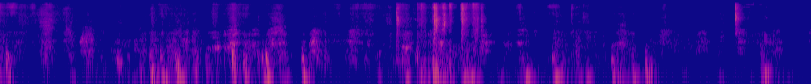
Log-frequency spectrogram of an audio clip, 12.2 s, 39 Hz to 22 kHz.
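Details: Dog panting indoors, where the animals present are a 3-year-old female brindle Boerboel and a 1-year-4-month-old female brindle Serbian Defense Dog; breathy huffs come in uneven bursts about twice a second, with soft rustling and shuffling between.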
